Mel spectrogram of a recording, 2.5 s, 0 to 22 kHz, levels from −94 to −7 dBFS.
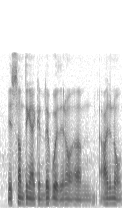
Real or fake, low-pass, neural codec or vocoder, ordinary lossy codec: real; none; none; none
